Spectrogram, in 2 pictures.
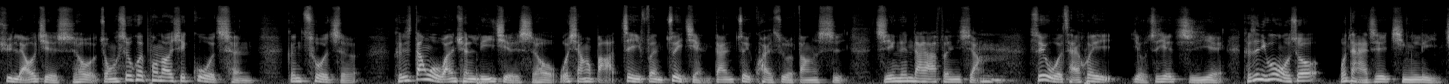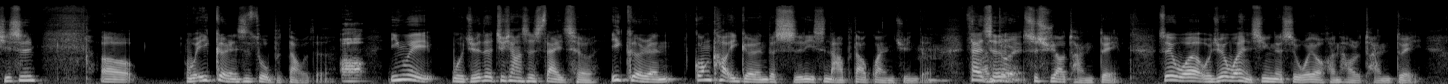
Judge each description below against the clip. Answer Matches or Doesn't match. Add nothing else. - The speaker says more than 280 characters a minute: Matches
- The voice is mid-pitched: Doesn't match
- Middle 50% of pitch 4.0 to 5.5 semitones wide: Doesn't match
